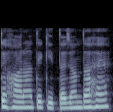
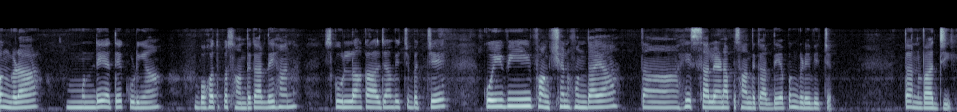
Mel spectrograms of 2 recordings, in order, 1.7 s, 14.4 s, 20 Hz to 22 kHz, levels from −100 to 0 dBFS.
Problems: none marked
